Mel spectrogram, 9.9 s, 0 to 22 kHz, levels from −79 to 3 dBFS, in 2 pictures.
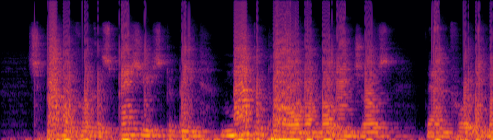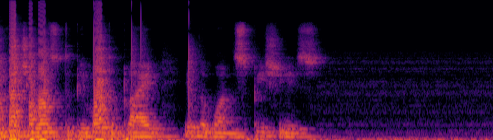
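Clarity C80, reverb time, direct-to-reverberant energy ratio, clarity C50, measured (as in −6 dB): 14.5 dB, 0.40 s, −0.5 dB, 9.0 dB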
